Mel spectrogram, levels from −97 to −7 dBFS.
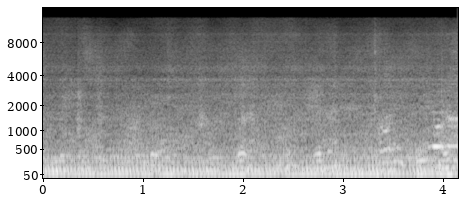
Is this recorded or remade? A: remade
